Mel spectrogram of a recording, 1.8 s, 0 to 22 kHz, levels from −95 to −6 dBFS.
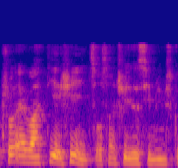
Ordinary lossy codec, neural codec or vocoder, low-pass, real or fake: none; none; 7.2 kHz; real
